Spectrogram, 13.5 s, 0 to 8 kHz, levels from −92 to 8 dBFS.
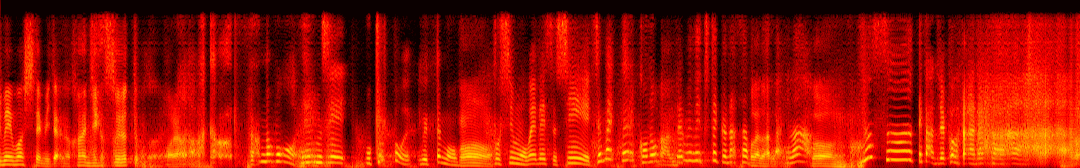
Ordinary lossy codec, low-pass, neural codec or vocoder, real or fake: none; 7.2 kHz; codec, 24 kHz, 0.9 kbps, WavTokenizer, large speech release; fake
